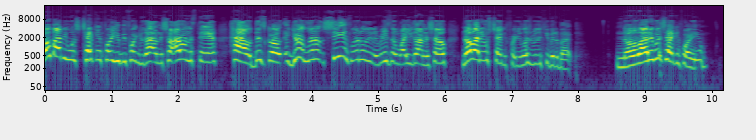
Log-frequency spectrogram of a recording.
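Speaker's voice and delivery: heated, rapid-fire, angry fast rant. Speaker calling out someone from the show, getting mad and talking fast. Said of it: "I'm getting mad because I'm talking fast".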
